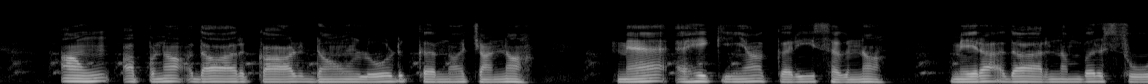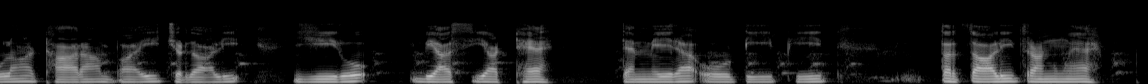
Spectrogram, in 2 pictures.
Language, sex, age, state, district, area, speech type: Dogri, male, 18-30, Jammu and Kashmir, Kathua, rural, read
